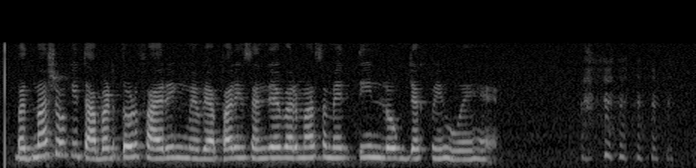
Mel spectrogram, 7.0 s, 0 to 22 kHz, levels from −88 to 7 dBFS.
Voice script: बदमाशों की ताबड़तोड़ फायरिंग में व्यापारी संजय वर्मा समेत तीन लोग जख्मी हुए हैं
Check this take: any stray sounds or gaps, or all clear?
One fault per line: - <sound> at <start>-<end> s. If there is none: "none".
- laugh at 5.8-6.8 s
